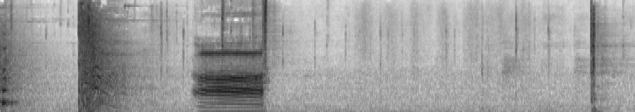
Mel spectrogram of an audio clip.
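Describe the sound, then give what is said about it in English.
Gunfire rings out in a multiplayer shooter video game. A sharp shot comes first, then a longer rapid-fire burst, and another single crack follows after a quiet gap. “I just keep getting shot from everyone.”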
